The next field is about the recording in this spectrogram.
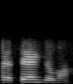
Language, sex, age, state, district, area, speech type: Tamil, female, 30-45, Tamil Nadu, Nagapattinam, urban, conversation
